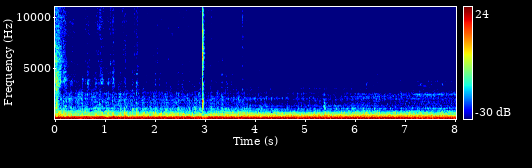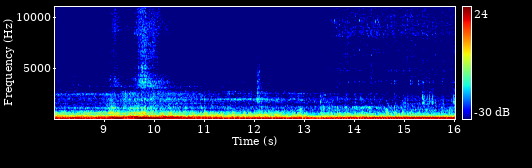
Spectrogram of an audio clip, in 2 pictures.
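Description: Steady low rumble of a pickup-type truck engine as it drives down a road on an errand run, a continuous drone with a slight rise around the middle, no talk.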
